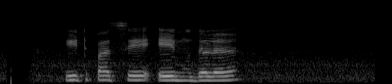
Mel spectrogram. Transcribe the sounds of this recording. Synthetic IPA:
iːʈəpasːeeːmud̪ələ

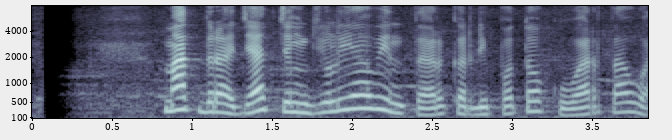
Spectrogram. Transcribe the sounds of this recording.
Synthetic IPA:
mat̪̚dɾad͡ʒat̪̚d͡ʒɨŋd͡ʒuliawint̪ərkɨrdipɔt̪ɔkuwart̪awan

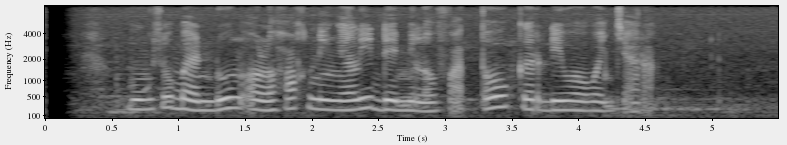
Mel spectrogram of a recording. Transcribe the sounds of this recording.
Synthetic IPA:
muŋsubanduŋʔɔ̰lɔhɔk̚niŋalidɛmilɔfa̰t̪okɨrdiwawaɲt͡ʃa̰ɾa̰

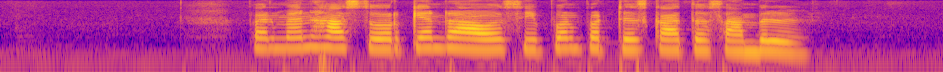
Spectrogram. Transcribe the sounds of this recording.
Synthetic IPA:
fərmɛnɦast̪ʊrkɪnraɔsipʊnpəɖ̥əskad̪̥ɔ̤sambəl

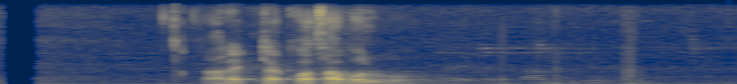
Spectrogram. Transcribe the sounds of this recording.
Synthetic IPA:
aɾɛk̚ʈakɔt̪ʰabolbo̰

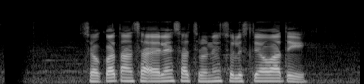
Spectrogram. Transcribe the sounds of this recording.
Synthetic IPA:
d̥ʒ̥ɔ̤kɔt̪ansaelɪŋsad̥ʒ̥ɾo̤nɪŋsulɪst̪iɔwat̪i

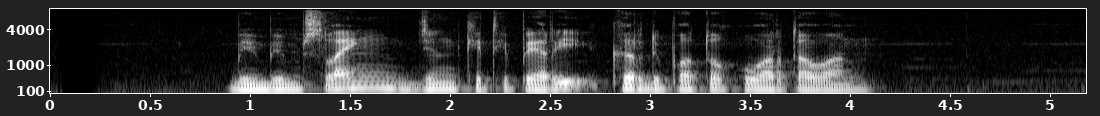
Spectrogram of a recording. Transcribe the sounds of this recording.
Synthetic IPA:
bimbimslɛŋd͡ʒɨŋkit̪ipeɾikɨrdipɔt̪ɔkuwart̪awan

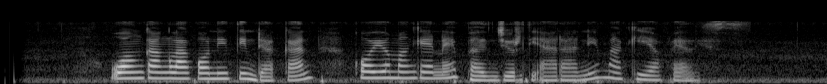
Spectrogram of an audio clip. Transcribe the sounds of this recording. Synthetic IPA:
wʔɔŋkaŋlakɔnit̪ind̪akankɔjɔmaŋkeneb̥ä̤ɲd͡ʒʊrd̪̥i̤ʔaɾanimakiafelɪs

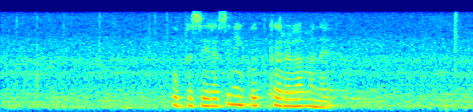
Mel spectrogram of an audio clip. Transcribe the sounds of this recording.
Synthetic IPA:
upəsiɾəsinikut̪kəɾəlamənɛ

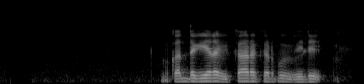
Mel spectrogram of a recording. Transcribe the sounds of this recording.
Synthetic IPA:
mṵkad̪ːəkijəlaʋikaːɾəkəɾəpuʋili

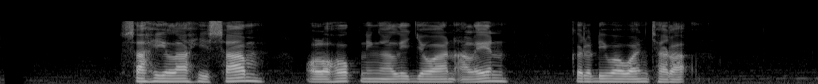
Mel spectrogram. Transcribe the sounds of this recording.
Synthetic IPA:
saɦilaɦisam | ɔlɔɦɔk̚niŋalid͡ʒɔana̰lɛn | kɨrdiwawaɲt͡ʃaɾa

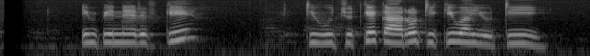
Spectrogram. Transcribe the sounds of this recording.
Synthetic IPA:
ʔimpineɾifki | d̪̥i̤wu̥ʒ̥ṳt̪̚kekaɾod̪̥i̤kiwahjud̪̥i

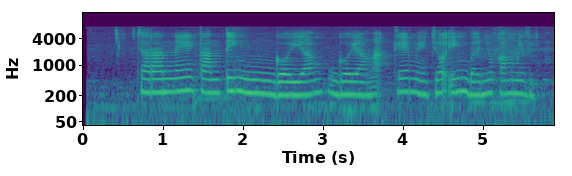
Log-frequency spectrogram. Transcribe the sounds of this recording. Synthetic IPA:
t͡ʃaɾanekant̪iŋŋɡojaŋɡojaŋa̰keme̥d͡ʒ̥ɔʔɪŋba̤ɲukaŋmilih

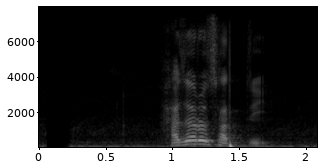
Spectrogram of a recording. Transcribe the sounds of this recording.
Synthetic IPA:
hazaɾosat̪ɾḭ

